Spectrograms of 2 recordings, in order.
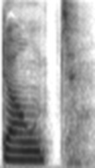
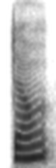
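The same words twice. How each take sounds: First: "Don't" with full N and T; T pronounced. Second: "don't" ending in a nasal, no T. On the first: Teacher showing the full word, N and T sounded. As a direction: finish "Don't" on a released T. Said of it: "When you pronounce the T". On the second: Teacher showing the reduced word, nasal ending. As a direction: let "don't" stop in the nose. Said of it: "more of a nasal sound". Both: Shown as a demonstration.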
